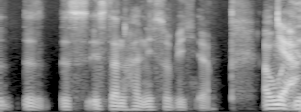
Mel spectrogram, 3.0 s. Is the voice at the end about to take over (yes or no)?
no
